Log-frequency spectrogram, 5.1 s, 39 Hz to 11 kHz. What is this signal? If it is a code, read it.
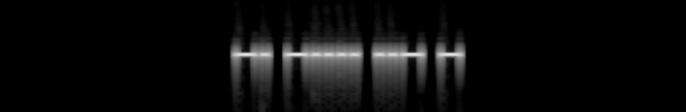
Morse code, heard as a keyed tone, about 25 wpm, 700 Hz. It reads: N6UT
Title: USA Call Signs - 4 Characters - Repeated 2x - 25wpm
